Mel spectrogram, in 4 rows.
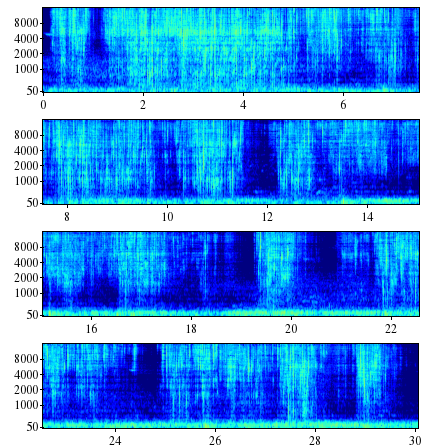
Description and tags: Peeing/Water dripping on soil
Peeing on soil or water dripping
Recorded with Zoom H2, edited with Adobe Audition.
earth, liquid, gurgle, water, splashing, drip, piss, soil, snow, wet, ground, field-recording, pissing, dripping, stream, peeing, trickle, splash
